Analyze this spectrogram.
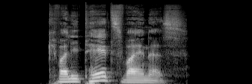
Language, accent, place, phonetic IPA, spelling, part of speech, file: German, Germany, Berlin, [kvaliˈtɛːt͡sˌvaɪ̯nəs], Qualitätsweines, noun, De-Qualitätsweines.ogg
- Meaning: genitive singular of Qualitätswein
